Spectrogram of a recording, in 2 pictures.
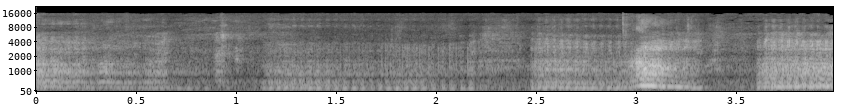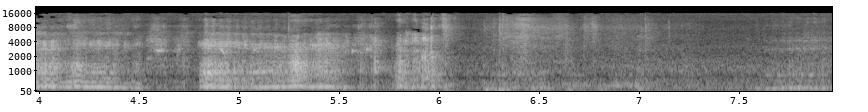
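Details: A Chihuahua indoors gives rough growling barks in short bursts while getting in the way of cleaning.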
